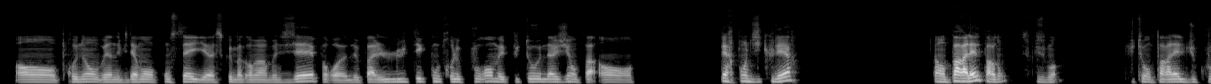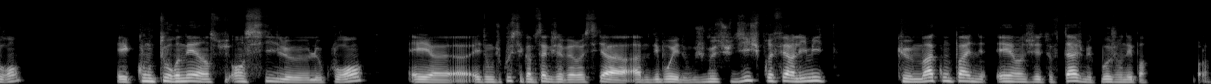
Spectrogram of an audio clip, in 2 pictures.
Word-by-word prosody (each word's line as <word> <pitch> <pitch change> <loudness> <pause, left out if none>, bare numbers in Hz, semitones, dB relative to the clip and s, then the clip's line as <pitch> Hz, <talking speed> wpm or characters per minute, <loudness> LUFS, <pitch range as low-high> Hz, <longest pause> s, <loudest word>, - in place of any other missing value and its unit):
en 110 -1 +2
prenant 120 -1 -2
bien 110 0 -1
évidemment 115 +2 0
conseil 120 -1 -2
à 105 - +1
ce 105 - -12
que 120 - -5
ma 110 - -2
grand-mère 110 0 -2
me 105 0 -6
disait, 135 +9 +3
pour, 115 -7 -3
heu, - - -3
ne 105 +2 -6
pas 105 - +1
lutter 120 +4 -3
contre 130 0 -5
le 120 - 0
courant, 130 +3 -3
mais 120 -2 -1
plutôt 125 +3 -4
nager 120 +1 -1
en 120 - -2
pa - - +1
en 105 -1 -2 0.9
perpendiculaire 140 +7 +2 1.3
en 125 -3 +3
parallèle 150 - +10
pardon, 125 -6 +2
excuse 115 -4 -13
moi. 115 0 -6 0.6
Plutôt 130 - -7
en - - -4
parallèle 120 +1 +3
du 115 - -9
courant 135 +12 -5 0.9
et 120 -1 0
contourner 150 0 +2
ainsui 125 -3 0
ainsi 140 +2 -4
le 110 -5 -2
le 105 0 -4
courant. 135 - +1 0.4
Et, 115 0 +2
heu, 105 -1 0
et 115 - -2
donc, 115 0 -4
du 110 - -12
coup, 165 - -6
c'est 165 - -9
comme 125 - 0
ça 145 +7 +1
que 125 - -5
j'avais 115 -1 -1
réussi 110 0 -1
à 105 -2 +7
à 110 - 0
me 110 - -9
débrouiller. 115 +2 0
Donc, 105 +1 -10
je 110 +2 -10
me 130 - -2
suis 125 0 -8
dit: 170 +9 -2
«Je - - -5
préfère 155 -1 +2
limite 155 +2 -1 0.6
que 140 - -3
ma 130 +6 +3
compagne 150 -6 -1
ait 140 +1 +2
un 125 -2 -1
gilet 120 +1 -5
de - - -24
sauvetage, 145 +7 +2
mais 115 - -7
que - - -27
moi 120 0 0
j'en 110 -1 -6
ai 115 - -1
pas», 100 -3 -9 0.5
voilà. - - -12
120 Hz, 205 wpm, -22 LUFS, 110-135 Hz, 1.3 s, parallèle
